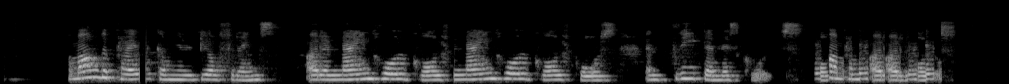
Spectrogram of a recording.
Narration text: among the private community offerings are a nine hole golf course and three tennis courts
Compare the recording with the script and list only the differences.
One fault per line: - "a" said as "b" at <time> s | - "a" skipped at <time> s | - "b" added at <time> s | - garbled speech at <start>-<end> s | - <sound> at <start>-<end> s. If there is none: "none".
- dropout at 1.4-1.5 s
- "nine hole golf" added at 4.5 s
- garbled speech at 8.1-9.6 s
